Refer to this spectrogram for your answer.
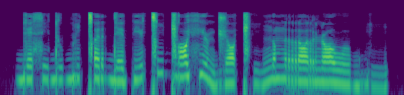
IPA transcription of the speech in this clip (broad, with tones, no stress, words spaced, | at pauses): ɡe˧si̤˧dṳ˧ bi˧ǀə˧r de˨pʲø˨˦ǀi̤˦ ɡ͡ǁɔ˦fʲø˦˨ɳ d͡ʒɔ˨ǁʰi̤˨ŋə˦m rɔ˧r ɳɔ˧wu˨bɠi̤˨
